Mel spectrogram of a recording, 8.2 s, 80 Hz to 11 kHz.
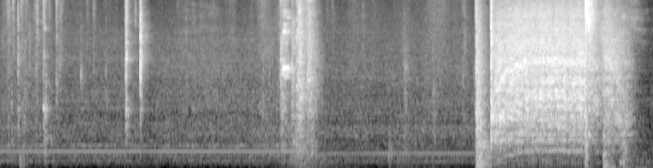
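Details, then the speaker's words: Ford 302 engine with a new cam, after moving the plug wires: cranking broken by a short cough, fires barely a second and a half and dies; rough firing, owner suspects timing 180° out, unconfirmed. "Why is it doing that? I don't know. I don't like it. Something's not right."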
